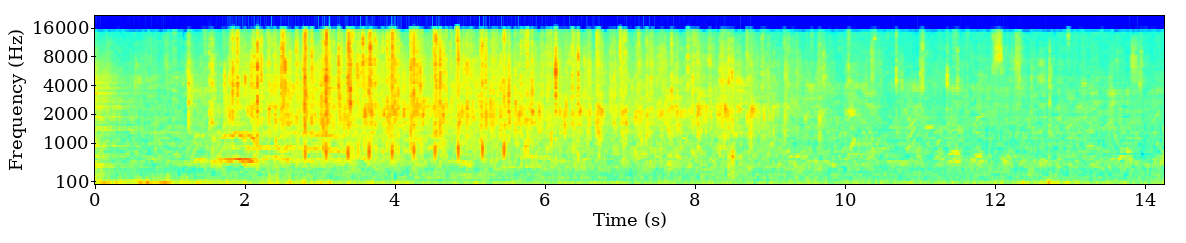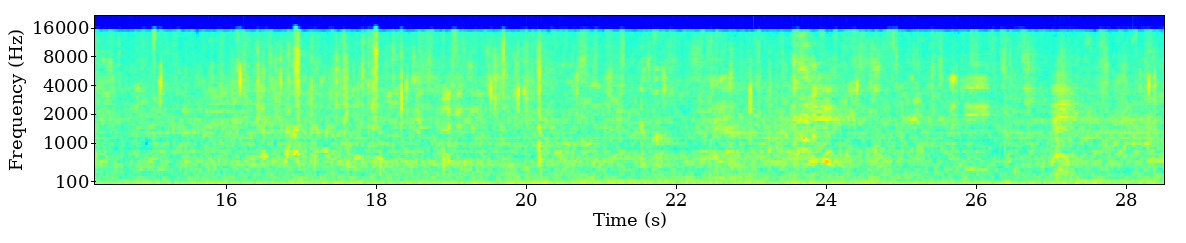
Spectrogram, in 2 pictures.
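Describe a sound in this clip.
A crowd of people chatters outdoors along a street.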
